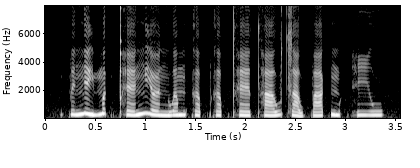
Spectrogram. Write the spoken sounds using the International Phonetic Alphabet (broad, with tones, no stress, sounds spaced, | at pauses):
p ɪ˨˥ ŋ e˨ j m ɐ˥ k̚ pʰ ɛː˨˥ ŋ j œː˨ n w ɐ˧ m k ɐ˨ p̚ k ɐ˨˥ p̚ t̪ʰ ɛː˨ t̪ʰ aː˨˥ w t͡s aː˨˩ w p aː˨˥ k̚ m ʊ˨ k̚ h iː˧ w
